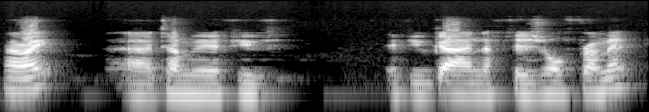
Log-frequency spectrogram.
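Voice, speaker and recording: A man's voice: medium pitch, steady tone, a bit bright, highs cut off, a little hiss or hum. Casual man running a tabletop game. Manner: casual, halting, with many fillers. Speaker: game master.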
